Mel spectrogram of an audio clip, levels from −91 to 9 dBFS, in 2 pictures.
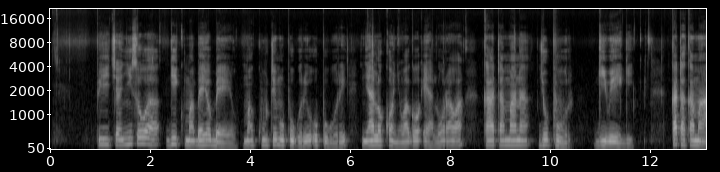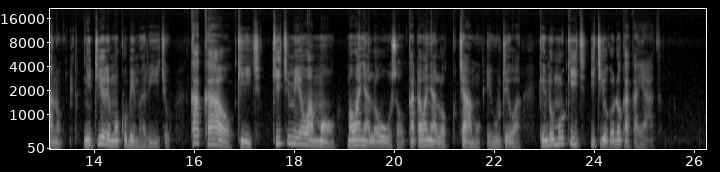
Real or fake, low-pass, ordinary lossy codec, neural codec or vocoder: real; none; none; none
